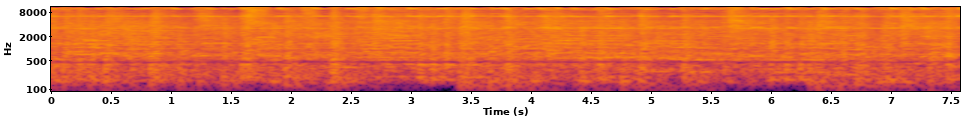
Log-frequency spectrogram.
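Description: Devotional kirtan music led by jingling hand cymbals and ringing bells, the bell-and-cymbal music that accompanies an arati lamp offering. A steady held tone sounds under the dense strikes.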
